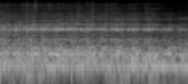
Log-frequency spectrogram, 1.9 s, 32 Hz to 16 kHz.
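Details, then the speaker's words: 2013 Chevy Cruze EcoTec at idle, customer complaint of whirring at idle and higher speeds: steady even whir with a thin high tone, no knock, from failed alternator bearings. "We got a customer complaint of some whirling noises at idle and higher speeds, just kind of in general."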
